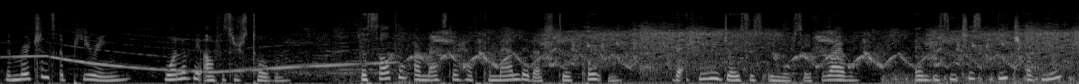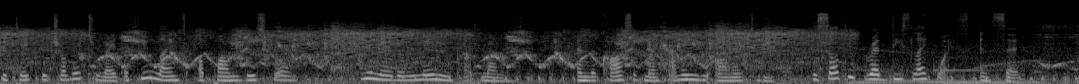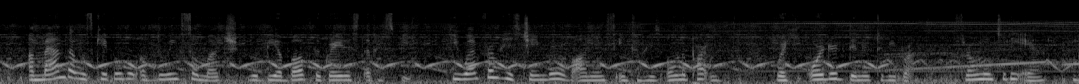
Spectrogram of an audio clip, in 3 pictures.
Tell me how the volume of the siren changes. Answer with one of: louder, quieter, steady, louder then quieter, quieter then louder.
steady.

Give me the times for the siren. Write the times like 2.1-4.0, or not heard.
0.0-32.3.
